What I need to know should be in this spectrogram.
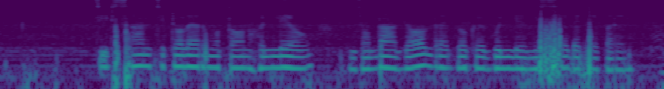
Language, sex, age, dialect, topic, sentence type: Bengali, male, 31-35, Jharkhandi, agriculture, statement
